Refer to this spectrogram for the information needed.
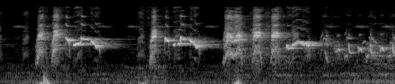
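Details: Sooty-headed bulbul singing vigorously, used to attract bulbuls: three bursts of bubbly whistled notes sliding downward, trailing into softer rippling warbles, with occasional knocking clicks.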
